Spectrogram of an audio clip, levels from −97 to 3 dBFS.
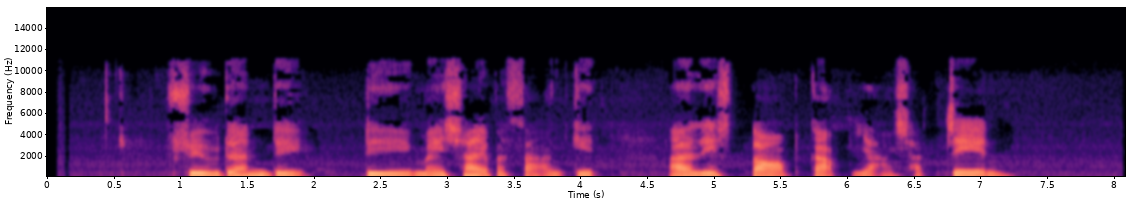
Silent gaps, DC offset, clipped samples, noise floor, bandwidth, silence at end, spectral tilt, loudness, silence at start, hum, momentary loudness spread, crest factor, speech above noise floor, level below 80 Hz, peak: none; under 0.1%; under 0.1%; -61 dBFS; 11.5 kHz; 0.85 s; -4.5 dB/octave; -22 LUFS; 0.9 s; none; 12 LU; 18 dB; 39 dB; -70 dBFS; -6 dBFS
